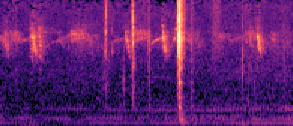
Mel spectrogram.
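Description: Keys jingle and click in an ignition.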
